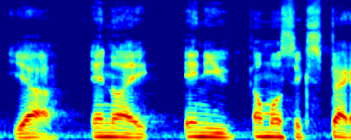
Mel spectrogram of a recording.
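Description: The background is silent and the recording very clean. The man speaks with an American accent. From northwest Oklahoma. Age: 30s. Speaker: team roper and trailer salesman. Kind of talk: casual interview. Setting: studio. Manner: soft-spoken.

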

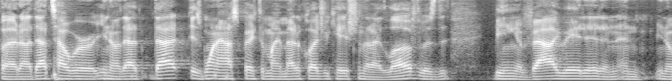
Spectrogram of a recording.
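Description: An unremarkable speaking voice with an American accent moves at a fairly quick pace and keeps a fairly even intonation. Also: man. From New York City and New Jersey. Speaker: plastic surgeon. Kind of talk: interview.

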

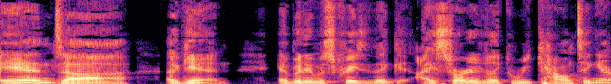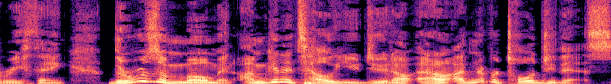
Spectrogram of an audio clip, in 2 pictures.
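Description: A man with an American accent at medium pitch, fairly quick and with very wide pitch swings, on a very clean recording with a silent background. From California. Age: 40s. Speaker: podcast host. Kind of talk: casual interview.

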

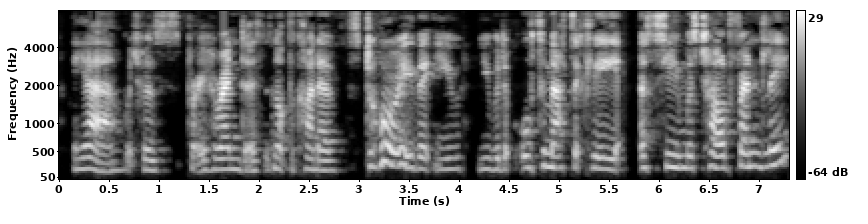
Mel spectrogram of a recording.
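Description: With a British accent, a woman of medium pitch speaks at a moderate pace with hardly any pauses. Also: ordinary pitch variation. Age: 30s. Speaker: children's author and singer-songwriter. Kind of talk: casual chat.

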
